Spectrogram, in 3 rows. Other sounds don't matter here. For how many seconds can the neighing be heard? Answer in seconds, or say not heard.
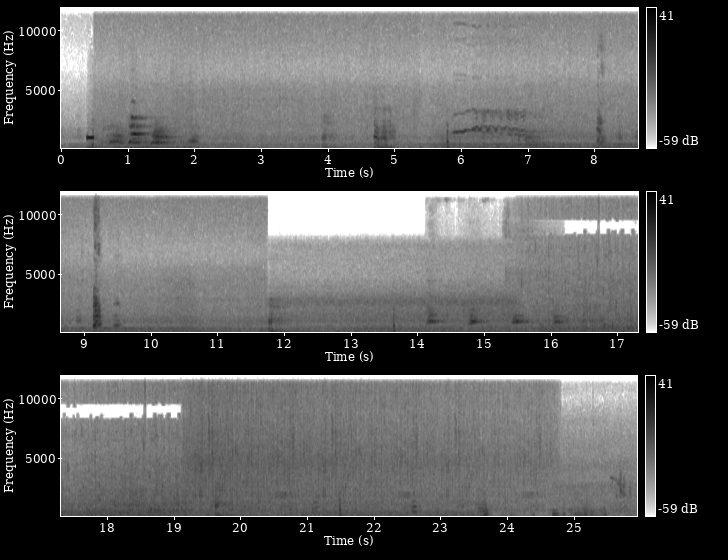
3 s.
